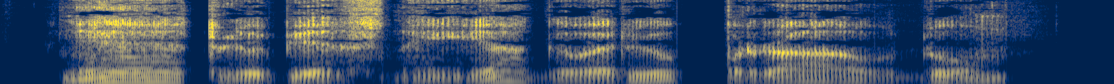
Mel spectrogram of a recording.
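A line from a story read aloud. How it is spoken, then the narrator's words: Old man, hollow voice. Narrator (Russian): глухо сказал старик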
